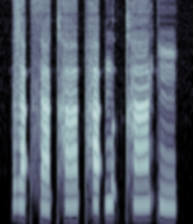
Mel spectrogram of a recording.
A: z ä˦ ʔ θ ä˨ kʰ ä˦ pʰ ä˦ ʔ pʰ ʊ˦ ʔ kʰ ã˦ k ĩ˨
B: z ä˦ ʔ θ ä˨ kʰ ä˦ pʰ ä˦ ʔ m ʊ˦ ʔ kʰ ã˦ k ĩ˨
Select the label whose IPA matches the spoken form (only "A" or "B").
B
